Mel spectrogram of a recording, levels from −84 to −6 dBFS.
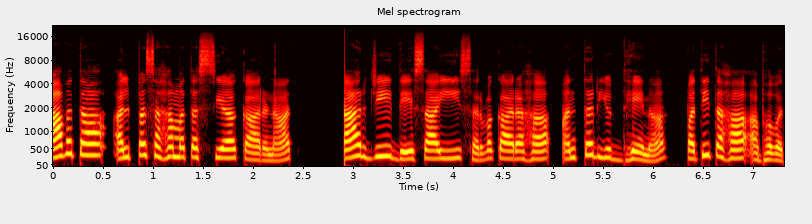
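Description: A speech recording in which, at 2.72 s, the talker resumes after a short pause of about 0.34 s and the sound bursts in abruptly, its opening missing until 2.92 s. Roughly 200 ms of speech is swallowed: a clipped start after a pause. The output device dropped into a low-power state during the gap and needed that time to wake and lock again, so whatever arrived first never reached the speaker.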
